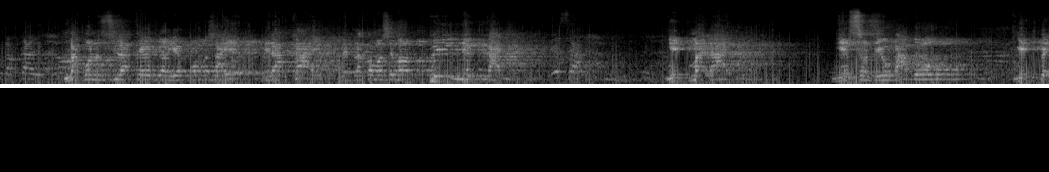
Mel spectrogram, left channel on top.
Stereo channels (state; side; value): silent; right; 53 dB below the other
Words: Je ne sais pas si la terre est commencé à y aller, mais la caille, elle a commencé à pile de caille. Il y a des malades, il y a des santé au pas bon, il y a des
